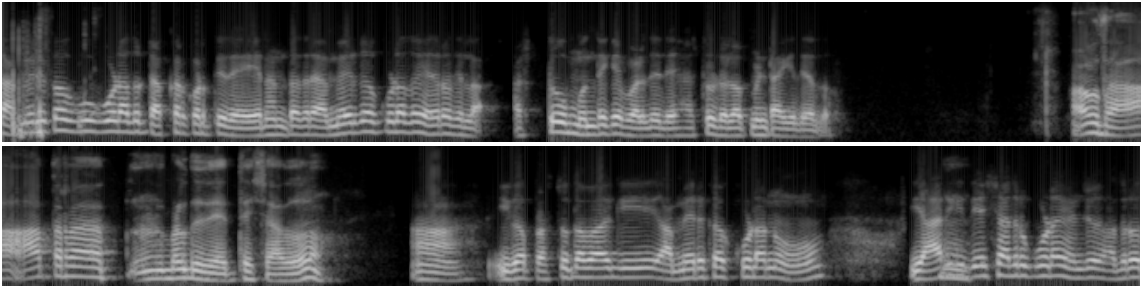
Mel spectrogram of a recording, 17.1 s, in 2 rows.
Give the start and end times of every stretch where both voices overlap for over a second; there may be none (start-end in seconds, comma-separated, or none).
none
